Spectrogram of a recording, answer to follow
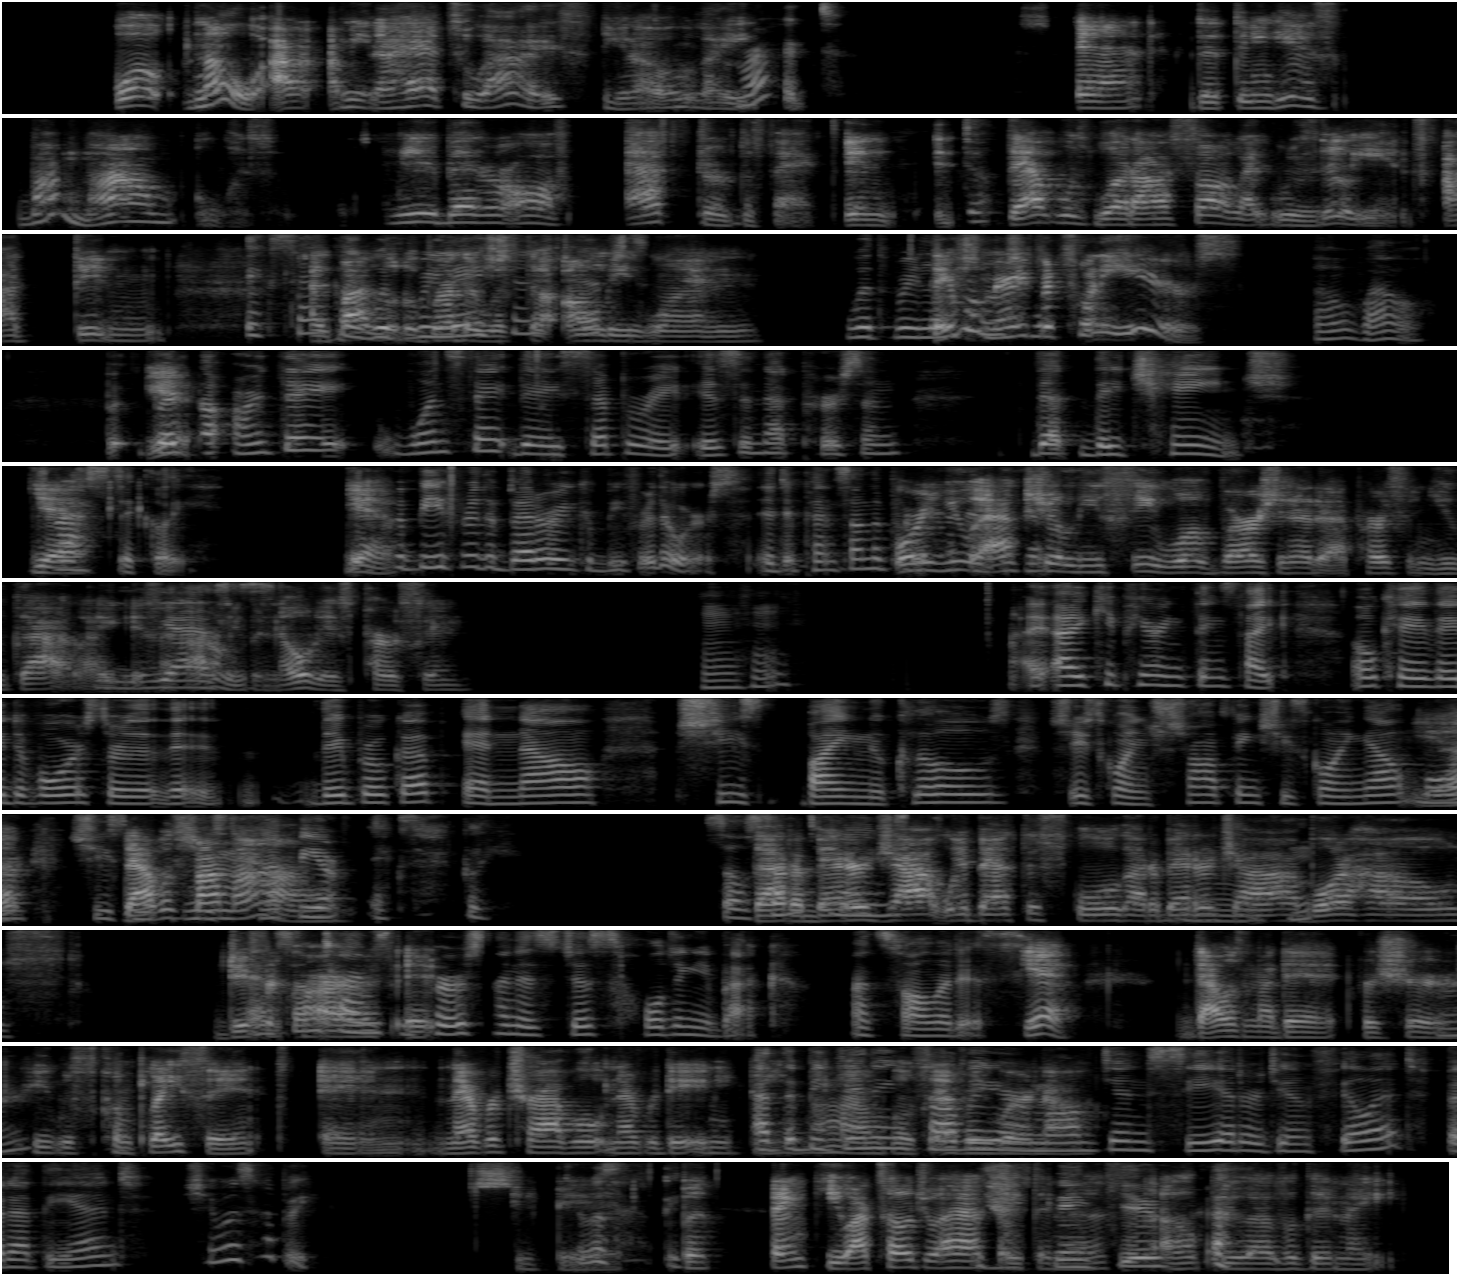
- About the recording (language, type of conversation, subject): English, unstructured, How do relationships shape our sense of self and identity?
- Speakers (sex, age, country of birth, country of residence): female, 35-39, United States, United States; female, 45-49, United States, United States
- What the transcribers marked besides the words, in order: tapping; other background noise; laughing while speaking: "Yeah"; chuckle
